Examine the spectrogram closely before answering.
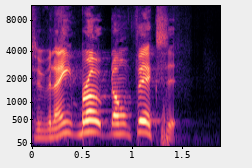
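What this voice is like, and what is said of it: Put-on Southern US accent. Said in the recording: “in his best southern voice”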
